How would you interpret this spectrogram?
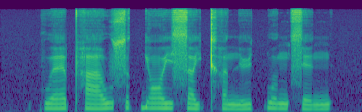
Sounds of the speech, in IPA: kʷ ɛː˨˧ pʰ aː˨˥ w s ʊ˧ k̚ j ɔː˧ j s ɐ˨ j kʰ ɐ˨˩ n yː˧ t̚ w ʊ˨ ŋ s ɪ˨˧ ŋ

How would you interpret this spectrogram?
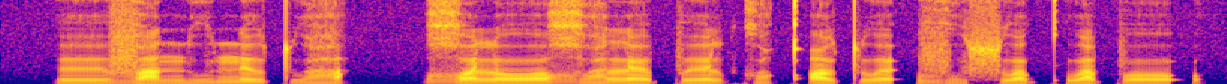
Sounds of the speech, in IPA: ɨː˨ v a˨ n ṳ˦ n ɨ˦ tʷ a̤˧ | ʁʷ ɘ˦ l oː˦ ʁʷ a̤˦ l ɘ˨ p ɨː˧ l k o̤˧ qʼ o˧ tʷ ɘː˧ ʔ v o̤˧ sʷ a˦ kʷʼ a˦ p oː˧ ʔ

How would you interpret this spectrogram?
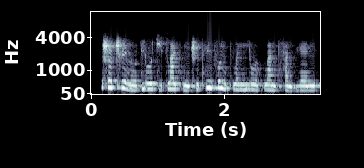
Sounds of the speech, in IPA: ʂ ɤ˥ ʈ͡ʂʰ ɻ̩˥˩ l o˧˥ ʊ̯ t̪ j o˥ ʊ̯ t͡ɕ i˧˥ t͡s w a˥ ɪ̯ pʰ ʊ˧˥ ŋ ʈ͡ʂʰ ɻ̩˧ t̪ʰ y˥˧ n f ɤ˥˩ ŋ pʰ w ə˥ n m j o˥˧ ʊ̯ k w a˥˧ n t͡sʰ a˥˩ n p ɥ ɛ˥ n

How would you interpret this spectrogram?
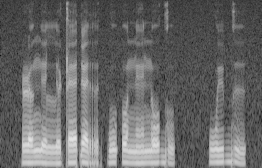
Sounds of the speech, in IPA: ɭ ə ŋ e lː ɨ ʈ ɛ ɗ ɛ r ə k͡p u ʔ o n ẽ n o ɡ u | w y b ɨ

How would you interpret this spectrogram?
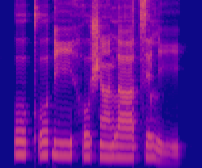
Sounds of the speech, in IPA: o˦ kʼ o˦ ɗ iː˦ h o˦ ʃ ã˦ l aː˦ t͡s ɪ˦ l iː˨

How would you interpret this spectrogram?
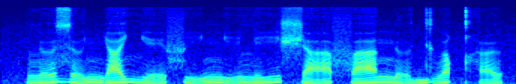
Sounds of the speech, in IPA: l ɵ˨˦ z ɵ˧˩˧ ɲ a˨˦ ʎ e˧˩˧ f i˧˩˧ ɲ i˧˩˧ l i˨˦ ʃ a˧˩˧ f a˨˦ n ɵ˧˩˧ ɡʲ u˨˦ qʰ ɵ˨˦

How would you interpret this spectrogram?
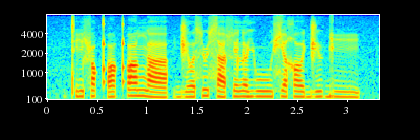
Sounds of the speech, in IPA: tʼ i ɬ u qʼ ɤ qʼ ɤː ŋ a | d͡ʒ ɤ s ʉ s a ɬ e l ə j uː ɕ e χ ɤː d͡ʒ ɨː ɡ iː

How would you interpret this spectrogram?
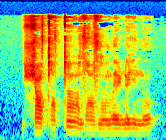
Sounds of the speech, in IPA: ç ʊ tˤ ʊ tˤ ĩ zˤ e zˤ ũ l i ɳ i n ʊ

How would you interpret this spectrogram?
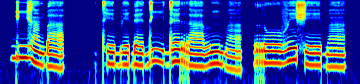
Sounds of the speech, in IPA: ɡ i˦ ɣ ã˨ ɡ͡b a˨ | tʰ e˨ b e˨ ɗ ɛ˨ d iː˦˨ d ɛ˦ r aː˨ β ĩ˦ b ã˨ | r oː˨ v e˦ ʃ eː˨ b ã˦

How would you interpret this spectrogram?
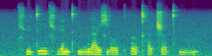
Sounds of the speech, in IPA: t͡ɕʰ y˨˩ t̪ i˥ n t͡ɕʰ ɥ ɛ˥˩ n t̪ʰ i˧˥ ŋ l a˧˥ ɪ̯ ɕ j o˨˩ ʊ̯ pʰ ɤ˥˩ kʰ ä˩ ʈ͡ʂ ɤ˥˩ t̪ʰ y˨˩˦

